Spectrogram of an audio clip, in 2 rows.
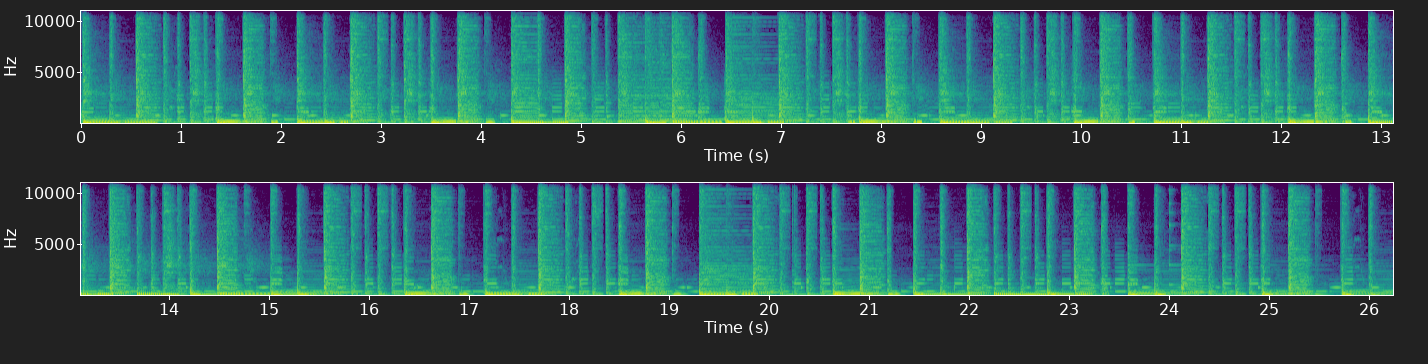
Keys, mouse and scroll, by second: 2.3 click, 2.9 click, 3.3 scroll down 2, 3.6 middle click, 4.0 click, 4.6-5.0 scroll up 2, 6.3 click, 7.2 click, 8.1 shift+o, 8.5-9.1 shift+middle drag, 9.2-9.6 shift+scroll up 1, 11.1-12.0 drag, 12.7 click, 13.8 click, 14.4 shift+o, 15.8 click, 16.8 click, 17.3 shift+o, 17.7 shift+scroll down 1, 18.0 shift+middle click, 18.9-19.3 shift+scroll up 1, 20.2 click, 21.3 click, 21.7 shift+o, 22.1 shift+scroll down 1, 22.3-23.2 shift+middle drag, 23.2-23.6 shift+scroll up 2, 25.4 click, 26.0 shift+click.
